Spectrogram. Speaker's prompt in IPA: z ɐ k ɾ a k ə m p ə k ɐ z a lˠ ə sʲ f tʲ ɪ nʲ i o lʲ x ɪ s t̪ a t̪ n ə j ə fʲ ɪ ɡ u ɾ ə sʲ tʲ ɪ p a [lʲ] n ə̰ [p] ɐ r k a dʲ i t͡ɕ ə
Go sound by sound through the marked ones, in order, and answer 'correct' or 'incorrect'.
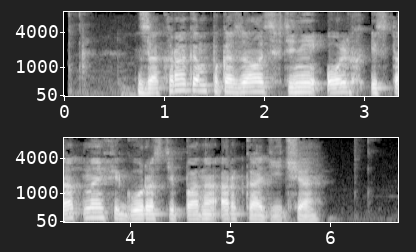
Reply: incorrect: none, incorrect: ʔ

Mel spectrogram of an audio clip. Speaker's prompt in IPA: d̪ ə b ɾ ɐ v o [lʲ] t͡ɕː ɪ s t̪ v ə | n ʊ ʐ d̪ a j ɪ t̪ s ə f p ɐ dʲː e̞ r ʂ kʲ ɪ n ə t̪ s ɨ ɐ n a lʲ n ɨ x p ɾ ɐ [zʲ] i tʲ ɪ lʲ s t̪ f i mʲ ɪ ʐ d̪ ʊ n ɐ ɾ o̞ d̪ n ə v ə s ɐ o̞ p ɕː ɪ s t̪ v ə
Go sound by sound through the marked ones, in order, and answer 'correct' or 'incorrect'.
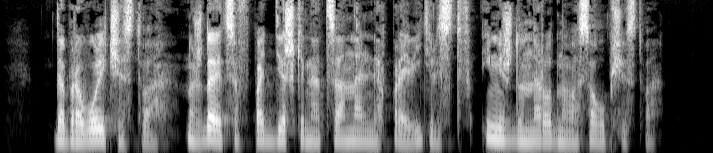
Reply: correct, incorrect: vʲ

